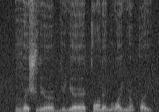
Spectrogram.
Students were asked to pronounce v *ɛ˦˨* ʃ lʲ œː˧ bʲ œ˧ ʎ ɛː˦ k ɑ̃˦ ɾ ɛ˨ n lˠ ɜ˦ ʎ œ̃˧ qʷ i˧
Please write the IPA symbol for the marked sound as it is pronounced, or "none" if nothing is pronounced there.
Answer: ɛ˦˨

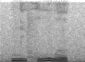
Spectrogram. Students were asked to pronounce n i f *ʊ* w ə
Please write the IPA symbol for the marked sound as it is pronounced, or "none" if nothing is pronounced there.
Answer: u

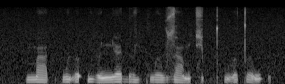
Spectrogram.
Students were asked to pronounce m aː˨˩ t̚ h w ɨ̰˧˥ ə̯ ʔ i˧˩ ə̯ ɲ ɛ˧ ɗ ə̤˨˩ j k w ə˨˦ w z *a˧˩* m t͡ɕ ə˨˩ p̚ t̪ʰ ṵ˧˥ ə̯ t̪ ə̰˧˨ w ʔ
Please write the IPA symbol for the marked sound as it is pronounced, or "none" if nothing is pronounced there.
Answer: a˧˩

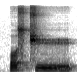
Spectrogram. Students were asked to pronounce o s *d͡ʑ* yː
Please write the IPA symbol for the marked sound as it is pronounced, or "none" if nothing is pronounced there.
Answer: t͡ɕ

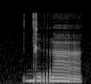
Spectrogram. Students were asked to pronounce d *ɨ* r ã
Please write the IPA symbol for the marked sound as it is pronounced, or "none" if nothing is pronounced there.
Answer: ɨ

